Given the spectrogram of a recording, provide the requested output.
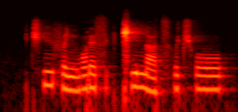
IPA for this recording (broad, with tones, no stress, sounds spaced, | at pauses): t͡ʃʰ iː˥ f ɛ˩ ɲ w ɔ˥ ɾ ɛ˩ s ɪ˥ k ǁ i˥ n aː˩ t͡sʰ ʊ˥ t͡ʃʰ oː˥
